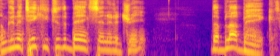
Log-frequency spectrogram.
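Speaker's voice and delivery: breathy, slightly high voice with lots of air. Reading the line again, the speaker does a breathy Seagal impression. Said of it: "He's got that breathy voice".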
